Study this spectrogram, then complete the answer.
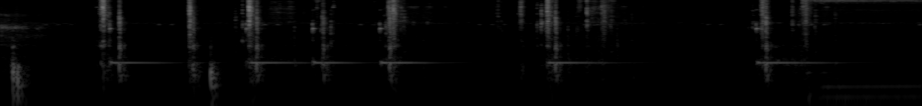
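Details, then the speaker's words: Flood-damaged Cadillac Allante from Hurricane Ian: clicks and key rattle, then a steady low electric hum at key-on as the fuel pump primes normally; no security light shown. "there's your fuel pump every time and we don't have a security light either"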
